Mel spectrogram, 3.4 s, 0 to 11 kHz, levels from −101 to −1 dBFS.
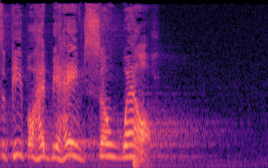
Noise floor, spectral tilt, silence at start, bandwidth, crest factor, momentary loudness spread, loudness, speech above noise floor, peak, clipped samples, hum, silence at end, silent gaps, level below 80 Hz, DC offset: -65 dBFS; -4 dB/octave; 0 s; 11 kHz; 20 dB; 6 LU; -26 LUFS; 39 dB; -8 dBFS; under 0.1%; none; 1.15 s; none; -52 dBFS; under 0.1%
